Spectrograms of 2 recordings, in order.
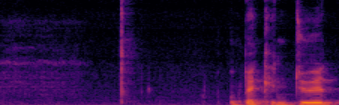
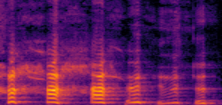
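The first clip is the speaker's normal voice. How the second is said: laugh; 11 semitones higher, 7 dB louder than usual. Real, not acted. Laughs about channel tips.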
